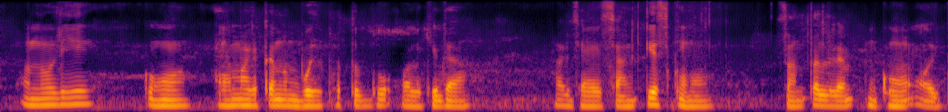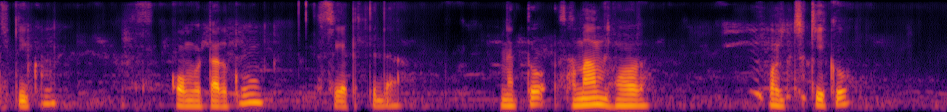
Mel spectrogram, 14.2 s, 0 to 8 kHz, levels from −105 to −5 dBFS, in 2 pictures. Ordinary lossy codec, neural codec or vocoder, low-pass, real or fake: none; codec, 16 kHz, 4 kbps, X-Codec, HuBERT features, trained on balanced general audio; none; fake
